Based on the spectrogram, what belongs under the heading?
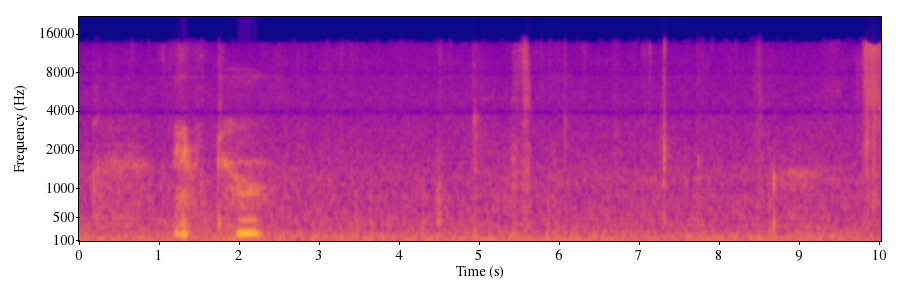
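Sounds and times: low steady hum: 0.0 - 10.0
paper rustle: 9.7 - 10.0.

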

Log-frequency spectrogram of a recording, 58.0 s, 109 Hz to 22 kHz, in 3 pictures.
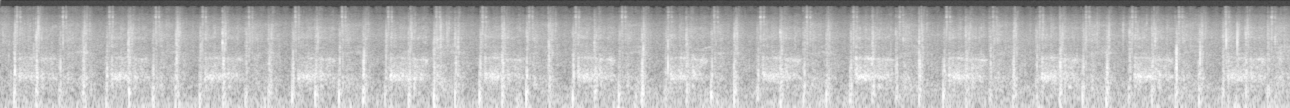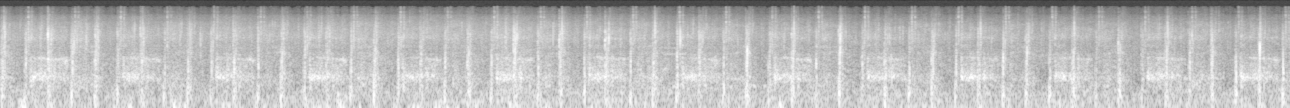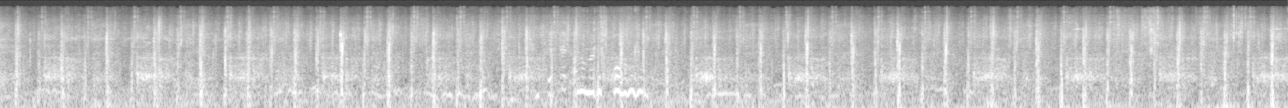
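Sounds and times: footsteps on dirt path: 0.0 - 58.0
heavy rhythmic breathing: 0.0 - 58.0.

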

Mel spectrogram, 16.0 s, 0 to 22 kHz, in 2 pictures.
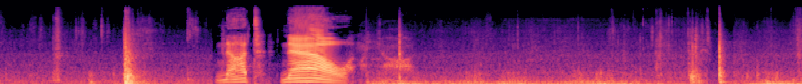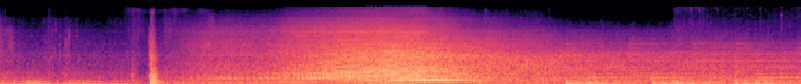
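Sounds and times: car driving past: 9.8 - 15.9
background music with steady tones: 12.6 - 16.0.

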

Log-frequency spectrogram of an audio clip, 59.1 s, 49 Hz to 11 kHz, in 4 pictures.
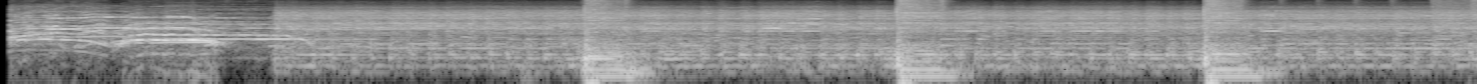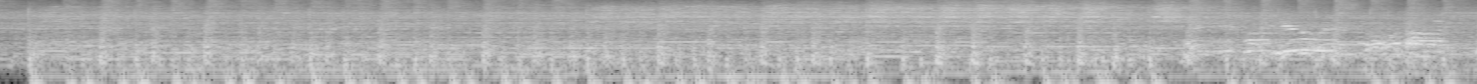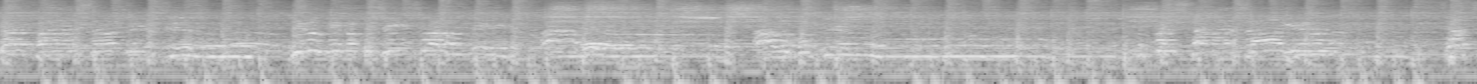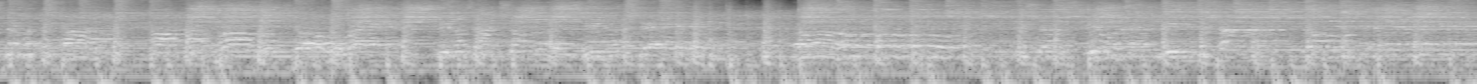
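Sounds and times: metal band playing fast: 0.1 - 59.0
heavy drum and cymbal hits: 5.8 - 6.6, 8.9 - 9.7, 12.0 - 59.0
singer's voice: 26.3 - 59.0.

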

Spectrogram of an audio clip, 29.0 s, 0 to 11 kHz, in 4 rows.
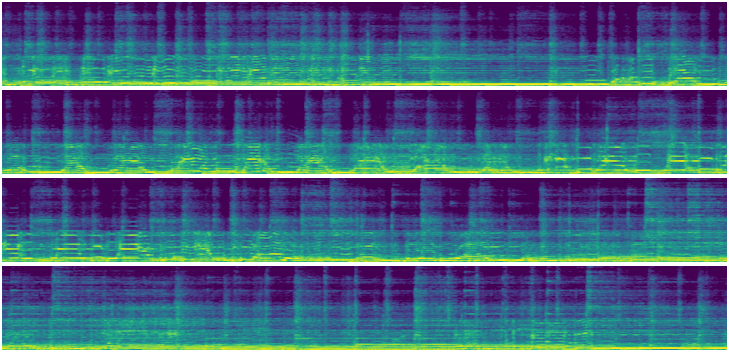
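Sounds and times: bass guitar: 0.0 - 29.0
drum kit: 0.0 - 29.0
electric guitar lead lines: 0.0 - 29.0.

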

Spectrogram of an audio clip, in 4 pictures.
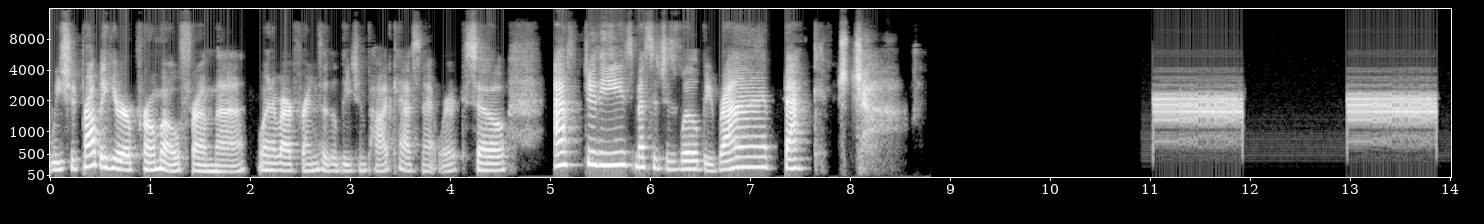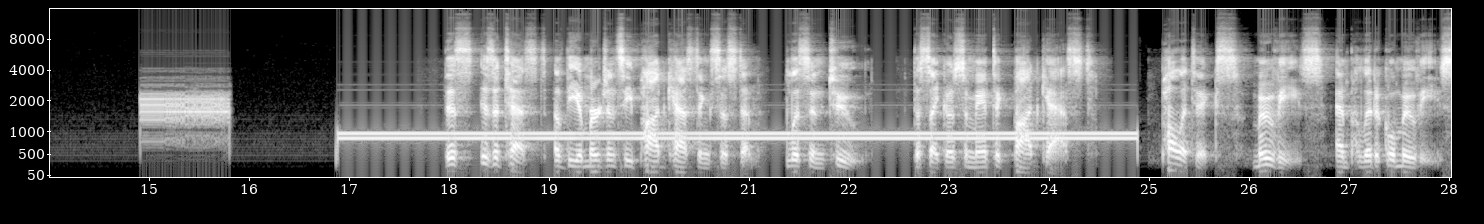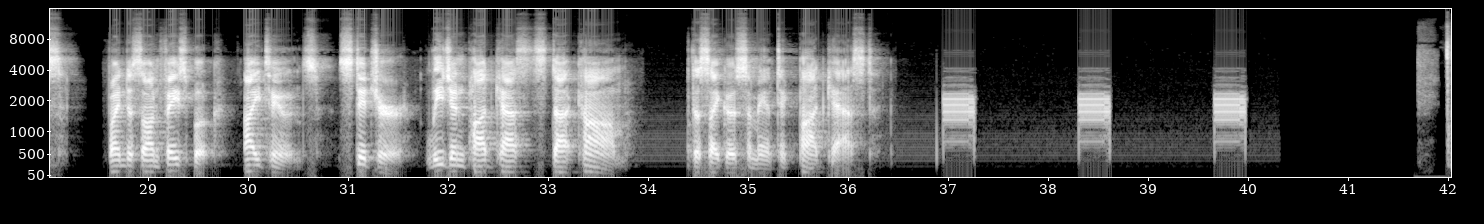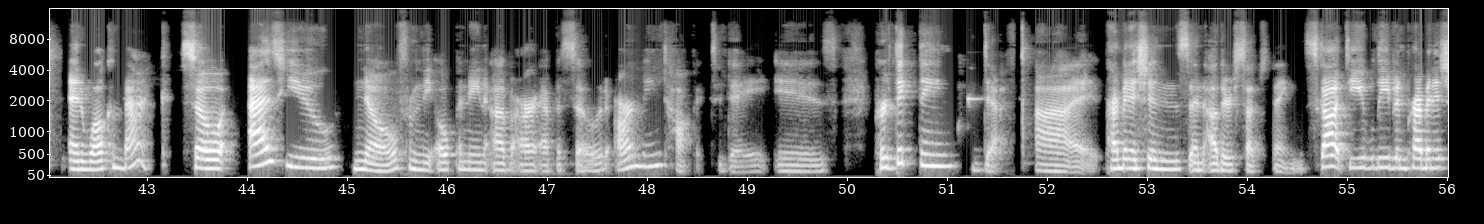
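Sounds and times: two-tone attention signal: 16.9 - 24.9.

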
